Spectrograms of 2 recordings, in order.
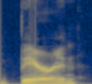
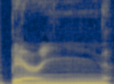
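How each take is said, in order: First: "Baron" said with the g dropped; dropped final g. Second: "Baring" with a drawn-out ng ending; full -ing ending. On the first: Admitting his own habit to a critic, dropped final g on "Baron". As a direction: end "Baron" on a plain n, not ng. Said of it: "I sometimes say Baron instead of saying". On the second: Showing a critic the proper form, full -ing on "Baring". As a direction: sound out the whole -ing in "Baring". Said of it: "instead of saying Baring". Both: Shown as a demonstration.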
